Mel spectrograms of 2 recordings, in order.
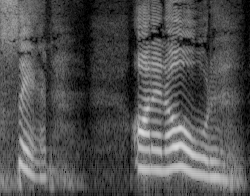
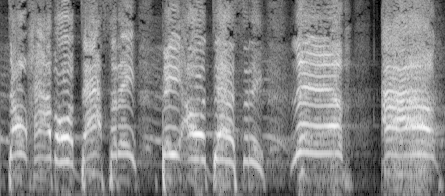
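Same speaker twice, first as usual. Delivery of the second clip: from firm preaching up to a loud final cry; rally the congregation, building to a roar; preaching building to shouts; 4 semitones higher, 7 dB louder than usual. Acted. Sermon climax, building to shouts.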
